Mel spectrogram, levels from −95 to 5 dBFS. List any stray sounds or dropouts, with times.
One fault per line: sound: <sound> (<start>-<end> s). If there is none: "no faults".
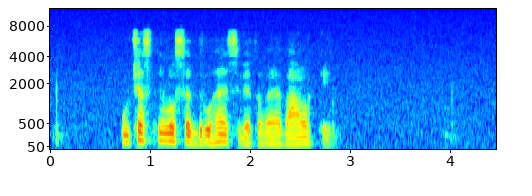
no faults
